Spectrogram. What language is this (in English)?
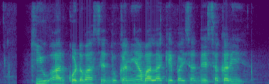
Magahi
